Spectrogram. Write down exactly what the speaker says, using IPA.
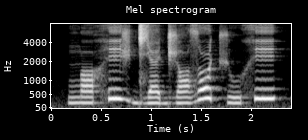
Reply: ŋ ɒ˩ h e˥ ʒ d͡ʑ æ˩ d͡ʒ ɒ˩ zˤ o˥ t͡ʃ u˩ x e˥

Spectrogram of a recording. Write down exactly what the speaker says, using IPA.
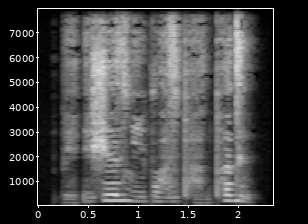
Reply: p e̤˩ ʔ e̤˧ ʃ ɘː˥ z ʎ iː˧ p lˠ a̤˧ z pʰ a̤˩ d pʰ ɐ˥ d ɨ˩

